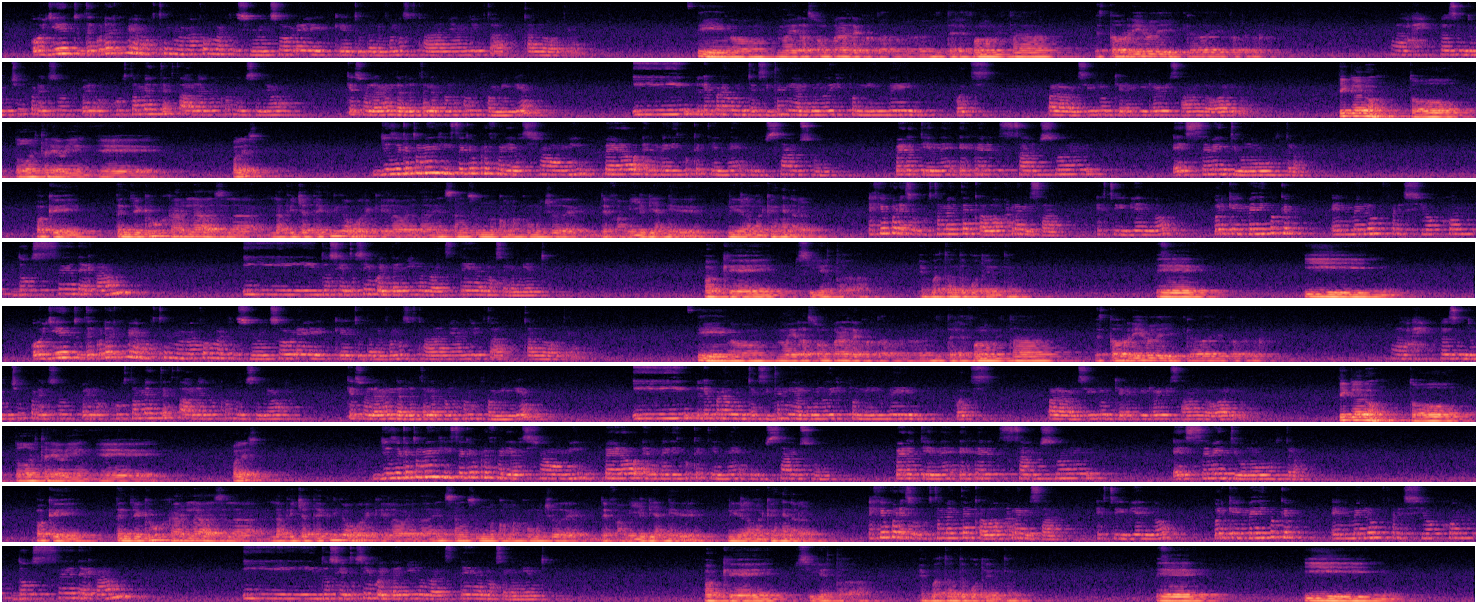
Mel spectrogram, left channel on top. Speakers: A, on the left; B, on the right.
A: Oye, ¿tú te acuerdas que habíamos tenido una conversación sobre que tu teléfono se estaba dañando y estabas buscando otro?
B: Sí, no, no hay razón para recordármelo. El teléfono me está, está horrible y cada día está peor.
A: Ay, lo siento mucho por eso, pero justamente estaba hablando con un señor que suele venderle teléfonos a mi familia y le pregunté si tenía alguno disponible y pues para ver si lo quieres ir revisando o algo.
B: Sí, claro, todo, todo estaría bien. Eh, ¿cuál es?
A: Yo sé que tú me dijiste que preferías Xiaomi, pero él me dijo que tiene un Samsung, pero tiene es el Samsung s veintiuno Ultra.
B: Ok, tendría que buscar las, la, la ficha técnica porque la verdad en Samsung no conozco mucho de, de familias ni de, ni de la marca en general.
A: Es que por eso justamente acabo de revisar, estoy viendo, porque él me dijo que él me lo ofreció con 12 de RAM y 250 gigabytes de almacenamiento.
B: Ok, sí, está, es bastante potente. Eh,
A: Sí,
B: y,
